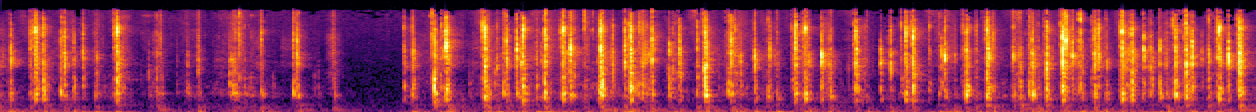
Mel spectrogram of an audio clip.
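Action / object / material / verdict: tap / bamboo wood keyboard keys / bamboo wood / none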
